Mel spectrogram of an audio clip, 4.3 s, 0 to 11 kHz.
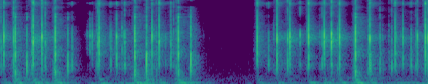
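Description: A pink and purple Xinmeng M71 65% mechanical keyboard with TTC Superman switches and plastic keycaps, resting on a desk mat, is typed on continuously with the fingertips of both hands. It gives a quick run of crisp, bright, short clacks centered around 1.2 kHz, with a half-second silent pause near the middle before the typing resumes.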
